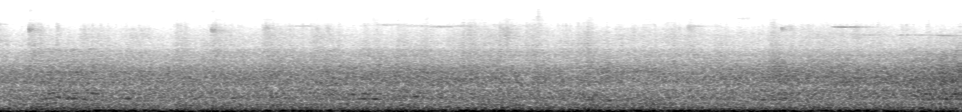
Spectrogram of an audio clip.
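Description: Docklands Light Railway electric train running on the track and moving off, heard as a steady low rumble with no breaks.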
